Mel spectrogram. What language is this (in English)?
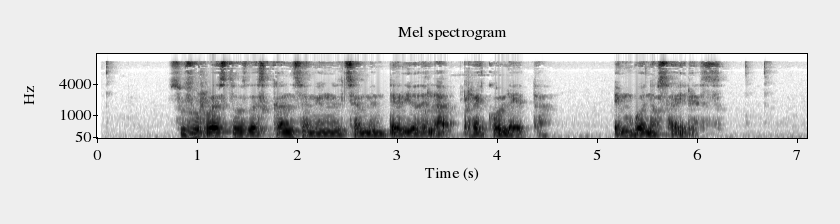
Spanish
